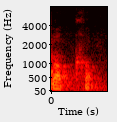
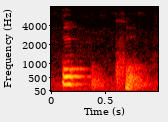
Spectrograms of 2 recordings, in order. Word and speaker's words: পক্ষ: আর এটার উচ্চারণ কিন্তু পক্ষ না, এটার উচ্চারণ কি জানো? উচ্চারণটা হচ্ছে পক্ষ, পোক, এই যে পক্ষ।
